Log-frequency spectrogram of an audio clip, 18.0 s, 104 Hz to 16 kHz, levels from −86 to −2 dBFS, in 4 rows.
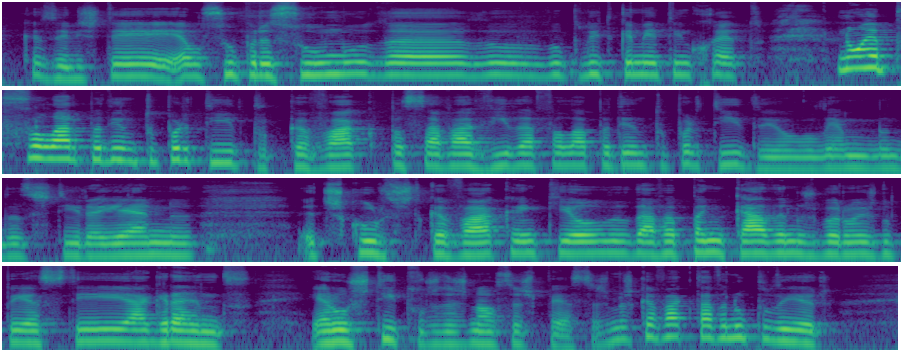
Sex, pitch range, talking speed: female, 165-205 Hz, 205 wpm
